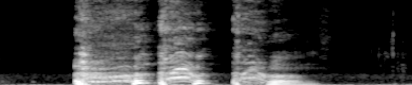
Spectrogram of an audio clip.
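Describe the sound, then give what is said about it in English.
Three quick coughs in a row, the last one a bit drawn out and throaty, with no talking around them. “I'll edit out that cough.”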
